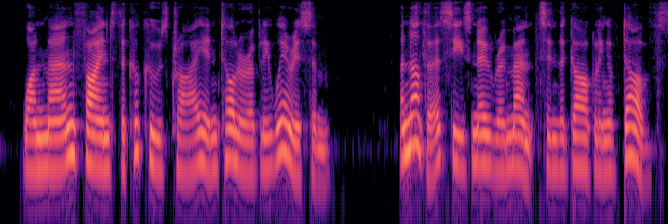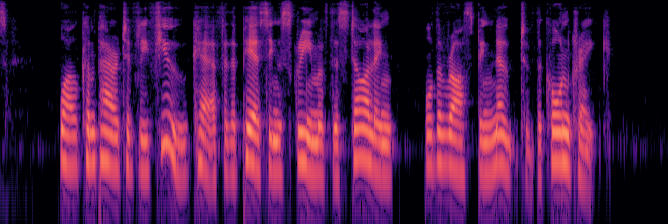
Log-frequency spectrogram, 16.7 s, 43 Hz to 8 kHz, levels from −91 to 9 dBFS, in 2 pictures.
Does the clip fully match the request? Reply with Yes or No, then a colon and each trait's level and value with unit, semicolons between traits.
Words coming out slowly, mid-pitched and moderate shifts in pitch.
Yes: slow, 125 wpm; medium, 160 Hz; average, 3.7 semitones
